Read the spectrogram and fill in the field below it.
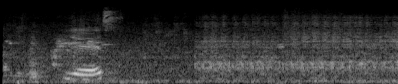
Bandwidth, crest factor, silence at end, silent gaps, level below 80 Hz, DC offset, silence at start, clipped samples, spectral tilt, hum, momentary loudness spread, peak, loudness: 16 kHz; 20 dB; 0 s; none; -54 dBFS; under 0.1%; 0.05 s; under 0.1%; -4 dB/octave; none; 19 LU; -6 dBFS; -26 LUFS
